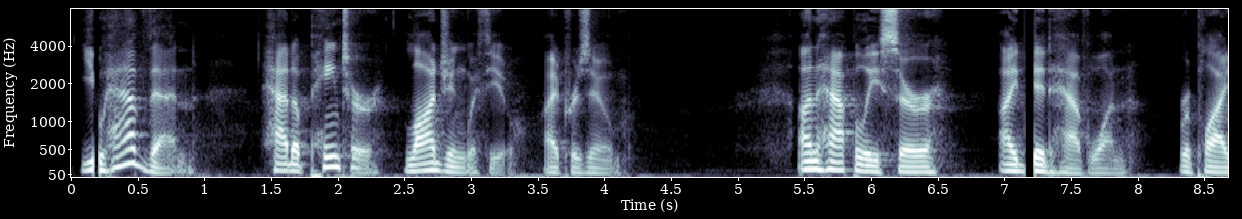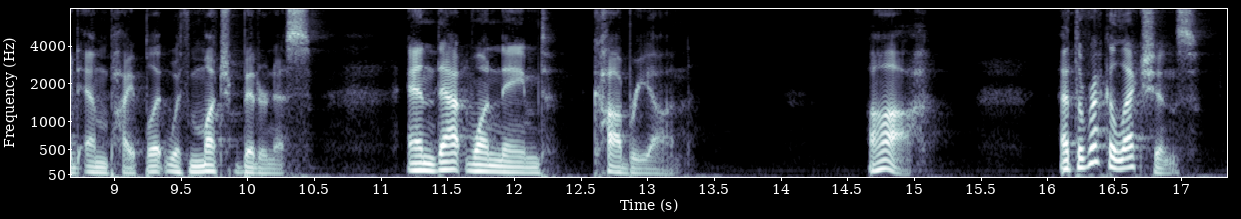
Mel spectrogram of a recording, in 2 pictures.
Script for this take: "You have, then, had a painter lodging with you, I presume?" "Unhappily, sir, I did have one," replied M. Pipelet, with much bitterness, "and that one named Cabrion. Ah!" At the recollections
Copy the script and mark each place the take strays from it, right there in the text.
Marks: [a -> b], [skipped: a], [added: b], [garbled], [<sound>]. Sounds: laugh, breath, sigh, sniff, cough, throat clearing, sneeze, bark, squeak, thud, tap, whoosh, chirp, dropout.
"You [dropout] have, then, had a painter lodging with you, I presume?" "Unhappily, sir, I did [dropout] have one," replied M. Pipelet, with much bitterness, "and that one named Cabrion. Ah!" At the recollections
